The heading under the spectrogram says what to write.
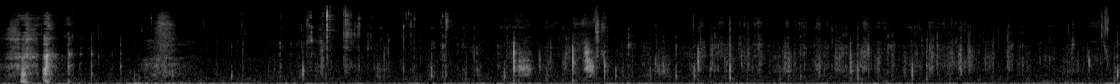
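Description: Crunchy chewing and biting of food while eating lunch, with repeated irregular crisp crunches and softer mouth sounds continuing throughout, no talking.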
